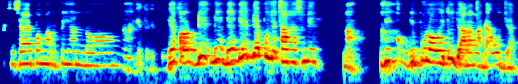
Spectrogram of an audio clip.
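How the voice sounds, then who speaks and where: A male pastor preaching a lively sermon in casual style slang, acting out people's prayers in playful voices. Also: very high voice, brisk, lo-fi sound. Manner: animated, slangy, acts out prayers in funny voices.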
